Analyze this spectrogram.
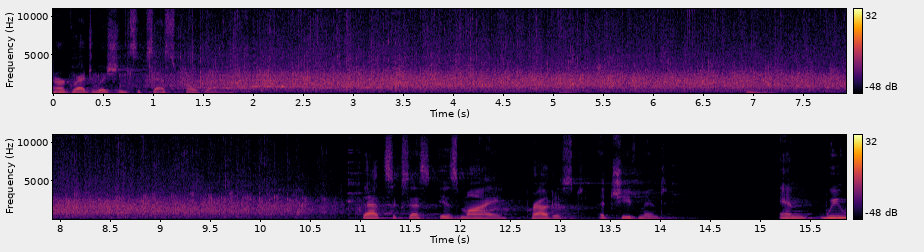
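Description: A middle-aged woman speaks calmly into a microphone in a large hall.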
